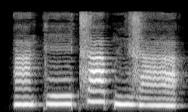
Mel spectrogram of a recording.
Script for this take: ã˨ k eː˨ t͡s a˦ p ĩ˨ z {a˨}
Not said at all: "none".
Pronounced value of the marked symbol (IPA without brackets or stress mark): a˨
